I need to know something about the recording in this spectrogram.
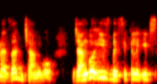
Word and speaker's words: Django: How do you pronounce Django. it? Django, right? It is called as a Django.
